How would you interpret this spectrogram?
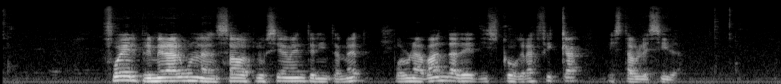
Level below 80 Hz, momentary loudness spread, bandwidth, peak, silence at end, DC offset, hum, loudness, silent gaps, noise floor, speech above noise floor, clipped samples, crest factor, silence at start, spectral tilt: -54 dBFS; 15 LU; 15.5 kHz; -2 dBFS; 1.05 s; under 0.1%; none; -17 LUFS; none; -47 dBFS; 30 dB; under 0.1%; 16 dB; 1.05 s; -6 dB/octave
